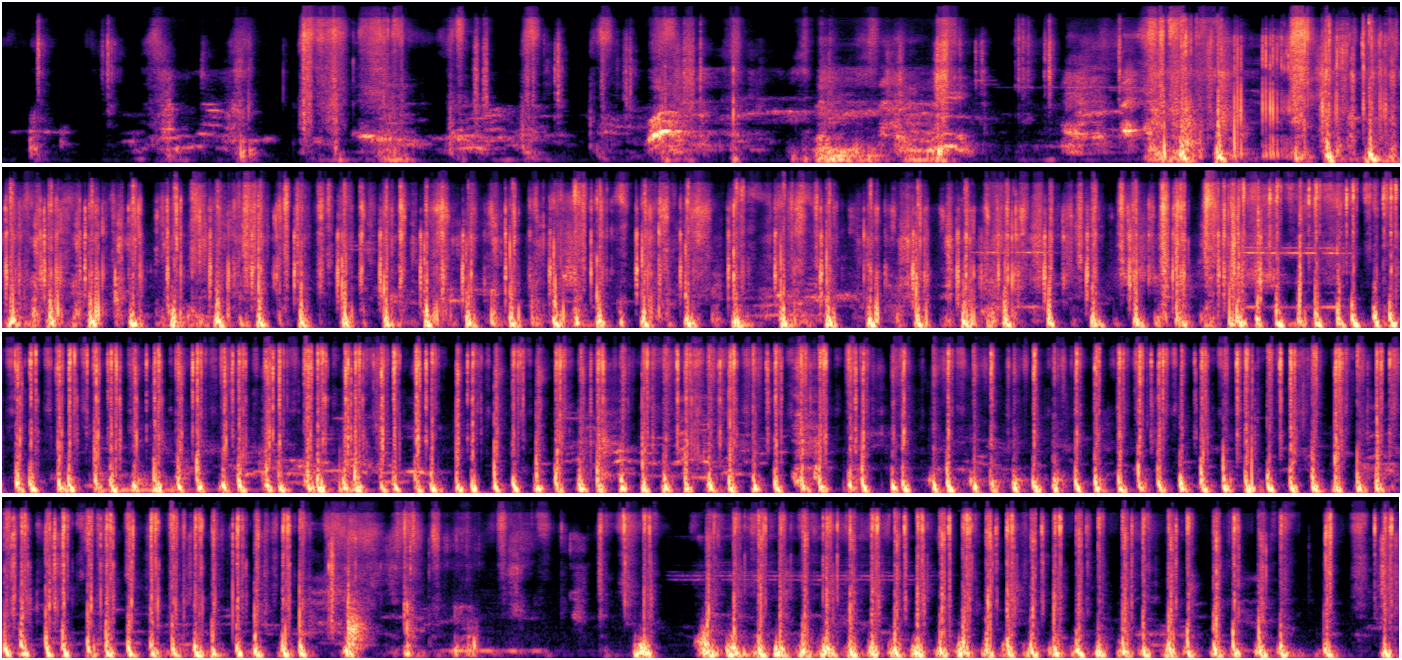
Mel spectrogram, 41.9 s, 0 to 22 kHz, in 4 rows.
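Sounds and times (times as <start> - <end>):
hands slapping and tapping on head: 8.6 - 35.0, 35.9 - 41.9.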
